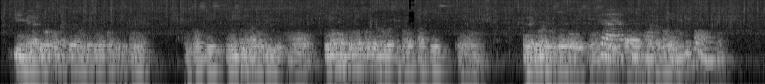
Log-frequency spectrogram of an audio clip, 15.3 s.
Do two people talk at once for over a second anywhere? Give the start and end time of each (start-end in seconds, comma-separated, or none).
11.9-13.8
